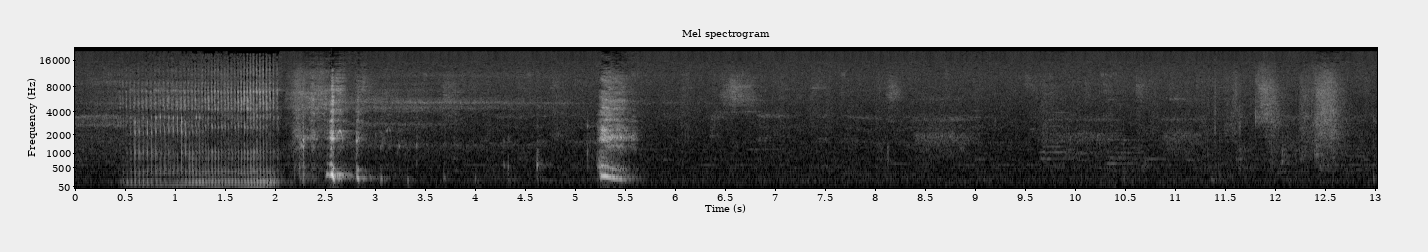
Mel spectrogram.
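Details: Haydut, a sleeping Rottweiler, snoring: a long rough rumbling snore, then two sharp snorts a few seconds apart, fading into quiet, faint breathing for the rest of the stretch.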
